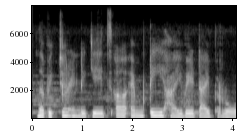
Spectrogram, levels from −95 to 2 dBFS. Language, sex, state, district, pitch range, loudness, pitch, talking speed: English, female, Haryana, Jhajjar, 185-210 Hz, -16 LUFS, 200 Hz, 115 wpm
